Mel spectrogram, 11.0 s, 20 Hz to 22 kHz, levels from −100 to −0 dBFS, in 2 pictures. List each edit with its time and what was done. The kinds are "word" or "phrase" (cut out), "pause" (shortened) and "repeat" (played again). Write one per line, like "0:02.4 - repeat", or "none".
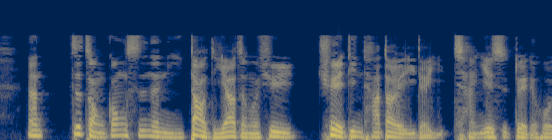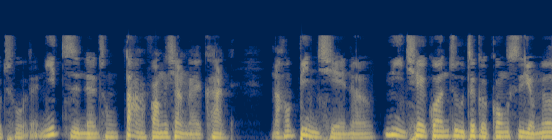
0:03.1 - pause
